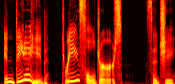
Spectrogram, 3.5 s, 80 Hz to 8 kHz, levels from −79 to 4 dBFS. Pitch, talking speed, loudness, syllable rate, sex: 255 Hz, 85 wpm, -17 LUFS, 3.6 syllables/s, female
